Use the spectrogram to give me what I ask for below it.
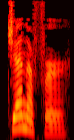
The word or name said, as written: jenifer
